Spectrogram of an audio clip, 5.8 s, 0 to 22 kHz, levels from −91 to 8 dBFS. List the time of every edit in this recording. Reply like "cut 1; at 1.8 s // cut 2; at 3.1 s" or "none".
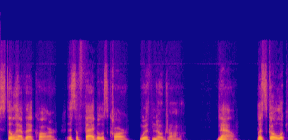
cut 1; at 1.3 s

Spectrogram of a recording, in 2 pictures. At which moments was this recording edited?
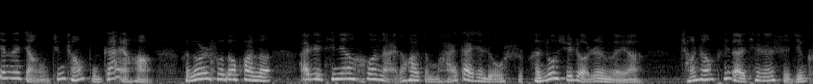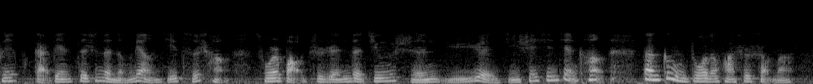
cut 1; at 5.2 s // cut 2; at 14.5 s

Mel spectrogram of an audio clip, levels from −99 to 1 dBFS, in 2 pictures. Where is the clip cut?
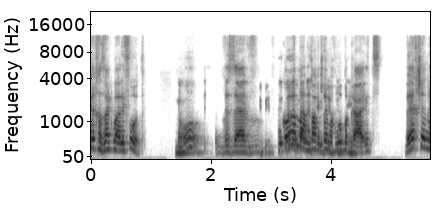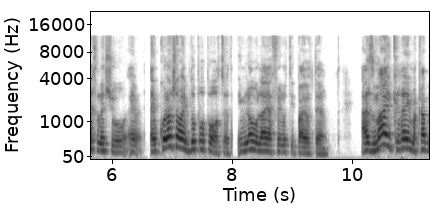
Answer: cut 1; at 3.1 s // cut 2; at 6.6 s // cut 3; at 8.0 s

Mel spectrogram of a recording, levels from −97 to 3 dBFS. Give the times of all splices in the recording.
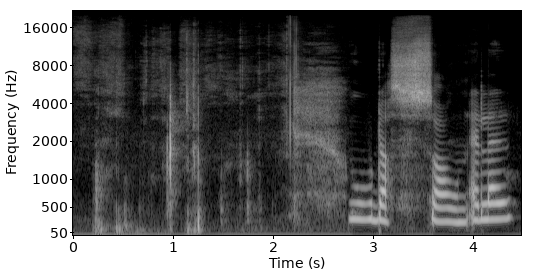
cut 1; at 2.8 s

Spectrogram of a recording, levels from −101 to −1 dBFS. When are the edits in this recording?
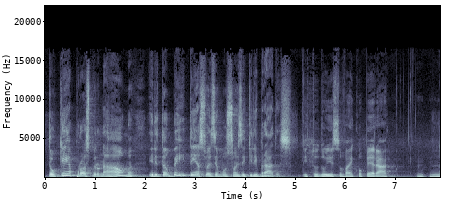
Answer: cut 1; at 5.0 s

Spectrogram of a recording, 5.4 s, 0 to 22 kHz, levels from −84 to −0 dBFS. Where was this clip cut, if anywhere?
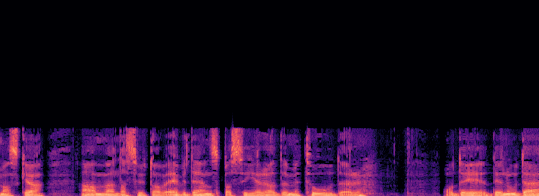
cut 1; at 4.4 s

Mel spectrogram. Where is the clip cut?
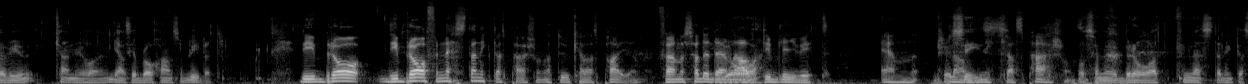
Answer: none

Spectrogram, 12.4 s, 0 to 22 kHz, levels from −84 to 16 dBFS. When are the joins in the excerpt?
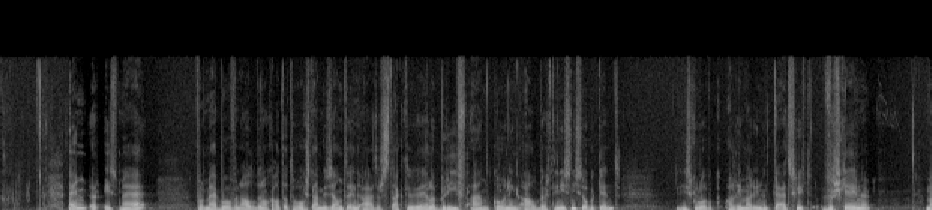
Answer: none

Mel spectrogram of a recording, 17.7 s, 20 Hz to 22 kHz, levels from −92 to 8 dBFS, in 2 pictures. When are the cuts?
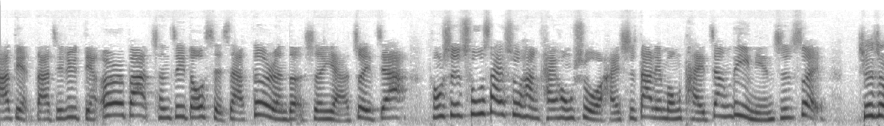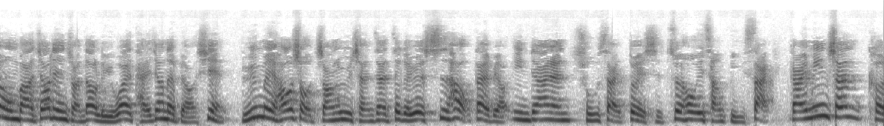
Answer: cut 1; at 8.4 s // cut 2; at 16.6 s

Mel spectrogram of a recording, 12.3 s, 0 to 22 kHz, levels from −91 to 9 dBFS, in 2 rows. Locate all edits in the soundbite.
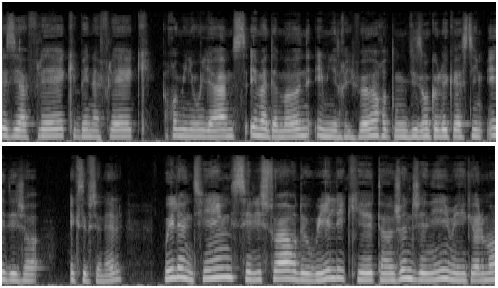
none

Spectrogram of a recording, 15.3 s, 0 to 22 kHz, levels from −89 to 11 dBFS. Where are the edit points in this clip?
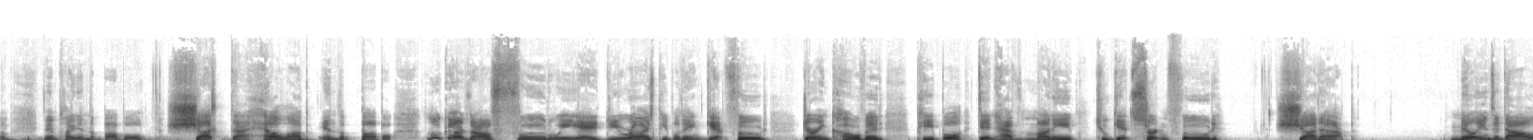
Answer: none

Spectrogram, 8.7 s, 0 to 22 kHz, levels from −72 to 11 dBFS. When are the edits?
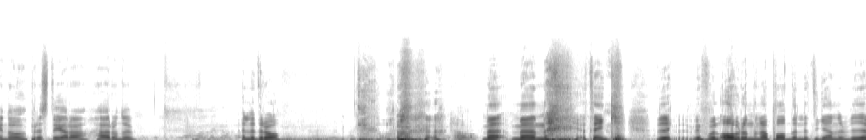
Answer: cut 1; at 4.5 s // cut 2; at 6.7 s

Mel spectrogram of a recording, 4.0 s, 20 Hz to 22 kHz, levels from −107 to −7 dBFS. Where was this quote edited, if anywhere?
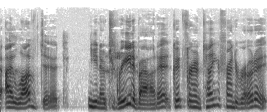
cut 1; at 2.6 s

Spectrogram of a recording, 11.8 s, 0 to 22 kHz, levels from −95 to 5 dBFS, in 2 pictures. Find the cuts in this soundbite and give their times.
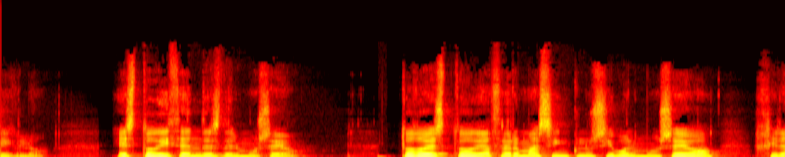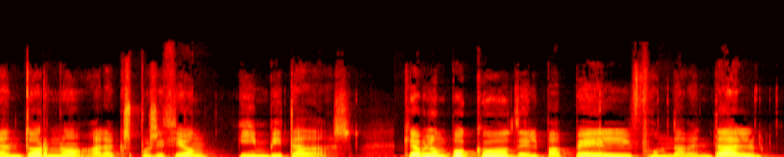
cut 1; at 2.9 s

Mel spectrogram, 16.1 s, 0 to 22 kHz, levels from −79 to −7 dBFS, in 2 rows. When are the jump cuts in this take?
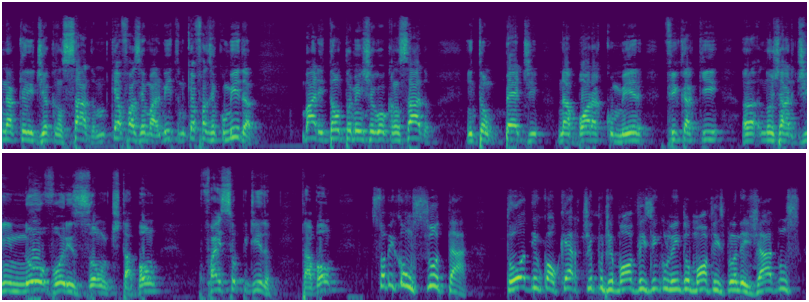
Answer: cut 1; at 10.0 s // cut 2; at 11.7 s

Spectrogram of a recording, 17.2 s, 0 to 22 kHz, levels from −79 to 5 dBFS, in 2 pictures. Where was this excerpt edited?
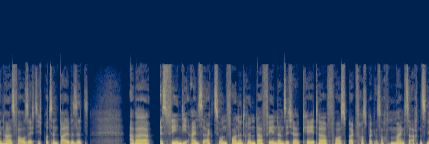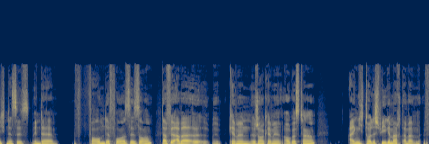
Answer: cut 1; at 3.1 s // cut 2; at 11.8 s

